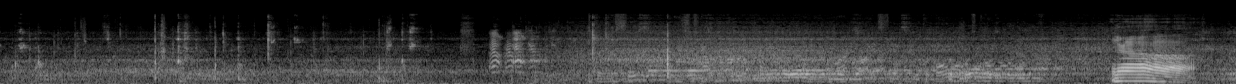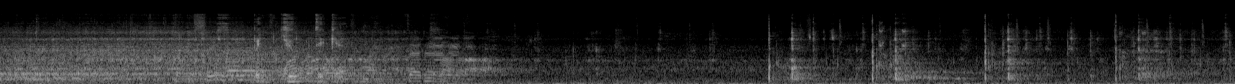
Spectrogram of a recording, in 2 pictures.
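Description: A tennis ball is struck with a racket, with sharp pops back and forth.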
